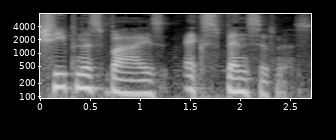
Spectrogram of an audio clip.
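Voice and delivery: ordinary talk

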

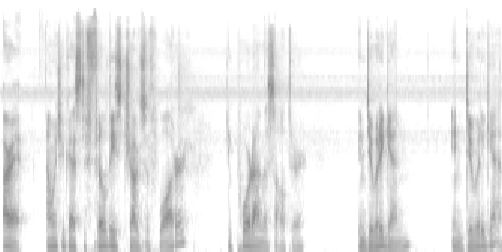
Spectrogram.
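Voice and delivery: ordinary talk

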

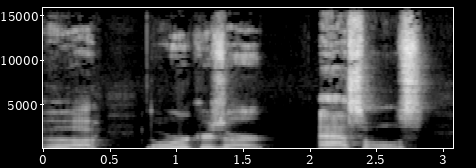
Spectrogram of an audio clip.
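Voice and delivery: put-on, mumbled delivery. Retelling an incident with annoyed workers, the speaker quotes a friend, retelling a mumble. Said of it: "he mumbled".

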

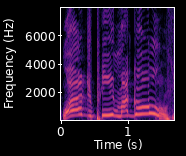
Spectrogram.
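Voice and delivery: grumpy, disgruntled gold prospector voice, very high-pitched. The host slips into a character bit, in a disgruntled prospector voice. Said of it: "Your disgruntled prospector".

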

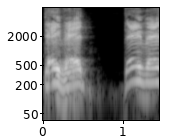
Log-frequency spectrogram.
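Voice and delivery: distinctive movie-star voice, very high and creaky. Doing the impression the others asked for: an actor's distinctive voice. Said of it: "Jeremy can do a really good impression of".

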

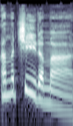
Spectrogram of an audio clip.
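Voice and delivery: put-on Jamaican accent. Asked what accent it was, repeating the line in put-on Rastafarian accent.

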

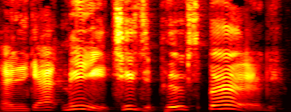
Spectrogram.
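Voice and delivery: very high, swooping, sing-song bad cartoon voice. A third player introduces themself on a game review show, terrible Cartman impression. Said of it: "That was my terrible Cartman impression".

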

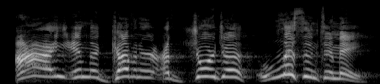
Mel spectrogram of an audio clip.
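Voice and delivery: deliberate, booming, loud, high, drawn-out bellow. Telling how a man banged on the table and spoke up: retelling a booming bellow. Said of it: "A booming voice came out and said".

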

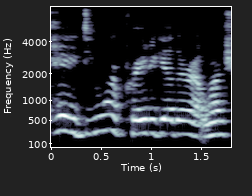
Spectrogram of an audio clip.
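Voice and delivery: ordinary talk

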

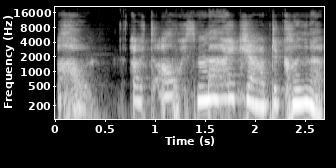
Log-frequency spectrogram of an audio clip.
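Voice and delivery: very high whiny feminine voice. Narrating a story, voicing an overheard complaint in a whiny high soprano voice. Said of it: "a much whinier voice... highest soprano".

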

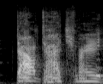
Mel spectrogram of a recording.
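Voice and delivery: voice turned demon-like. Acting out how the other speaker once refused to be touched, demonic voice. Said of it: "a demonic, your voice would change".

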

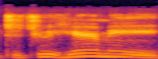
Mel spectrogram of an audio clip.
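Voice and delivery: plain

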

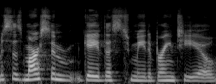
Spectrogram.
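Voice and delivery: ordinary talk, nothing marked

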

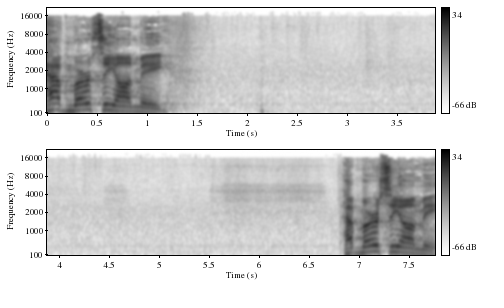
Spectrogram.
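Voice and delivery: mock pleading cry, high and drawn out. Retelling a man in a hushed crowd, imitating him crying out for mercy. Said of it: "there's this guy in the back crying".

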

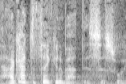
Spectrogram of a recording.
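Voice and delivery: hushed, fast, unvoiced whisper.

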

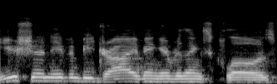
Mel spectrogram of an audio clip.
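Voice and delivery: high-pitched hollering voice. Retelling the gas station lady hollering at him, imitating a lady hollering. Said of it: "the lady at the gas station's hollering at me".

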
